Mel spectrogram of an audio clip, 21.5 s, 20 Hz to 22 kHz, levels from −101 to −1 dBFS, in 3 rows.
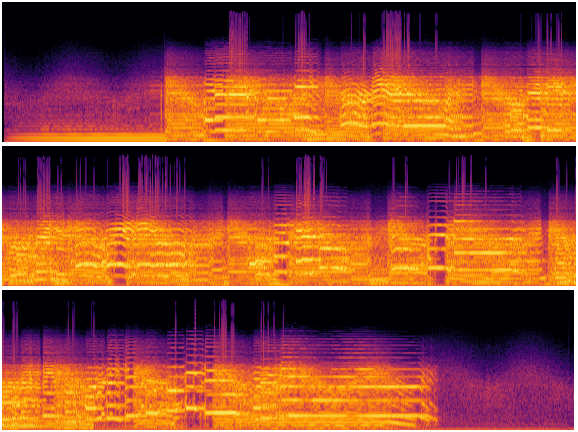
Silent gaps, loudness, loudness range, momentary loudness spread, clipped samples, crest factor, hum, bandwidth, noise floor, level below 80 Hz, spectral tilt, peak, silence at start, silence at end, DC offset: none; -11 LUFS; 3 LU; 8 LU; under 0.1%; 12 dB; none; 9.8 kHz; -44 dBFS; -36 dBFS; -8 dB/octave; 0 dBFS; 0.15 s; 1.7 s; under 0.1%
